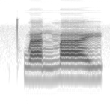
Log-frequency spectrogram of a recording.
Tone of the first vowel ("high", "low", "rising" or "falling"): high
